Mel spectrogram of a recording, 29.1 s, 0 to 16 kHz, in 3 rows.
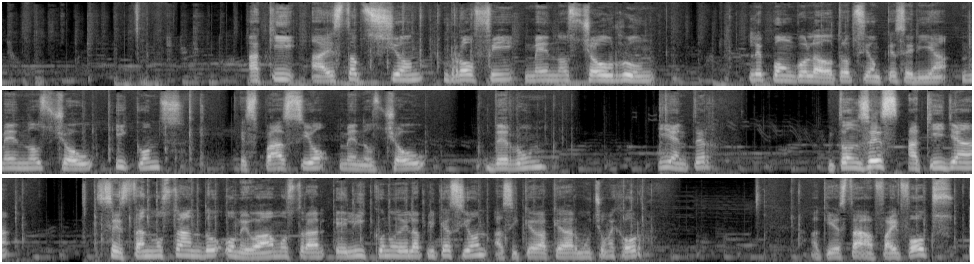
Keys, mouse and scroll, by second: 0.0-29.0 typing, 1.5 click, 3.1 Left, 3.3 Left, 3.4 Left, 3.6 Left, 3.8 Left, 4.1 Left, 4.3 Left, 4.4 Left, 4.6 Left, 13.3 Right, 14.0 Right, 16.1 Right, 19.0 End, 19.4 Down, 19.4 Up, 20.2 Down, 20.3 Down, 20.5 Down, 20.7 Down, 20.9 Up, 21.1 Up, 21.3 Up, 21.5 Up, 25.4 Down, 25.6 Down.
